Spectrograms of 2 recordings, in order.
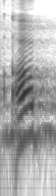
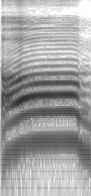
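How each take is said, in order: First: The word is said short and plain. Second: The word is drawn out with emphasis.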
